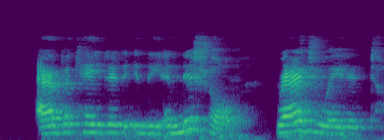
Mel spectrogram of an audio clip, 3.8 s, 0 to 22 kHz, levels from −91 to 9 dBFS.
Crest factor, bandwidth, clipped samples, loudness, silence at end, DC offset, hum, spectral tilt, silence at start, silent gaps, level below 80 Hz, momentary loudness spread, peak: 18 dB; 7.8 kHz; under 0.1%; -24 LUFS; 0.05 s; under 0.1%; none; -6 dB/octave; 0.35 s; none; -50 dBFS; 13 LU; -6 dBFS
